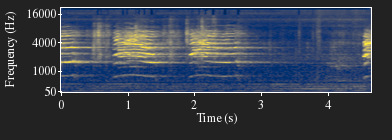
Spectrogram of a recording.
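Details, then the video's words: Cats fighting, giving tense nasal yowls in overlapping bursts, some wavering and some rising, with a constant low droning hum underneath. "TRY THIS SOUND ON YOUR CATS"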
